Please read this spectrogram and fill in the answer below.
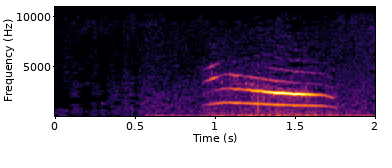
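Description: A cat's single meow, about a second long, rising briefly and then sliding down in pitch, over a faint low hum.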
